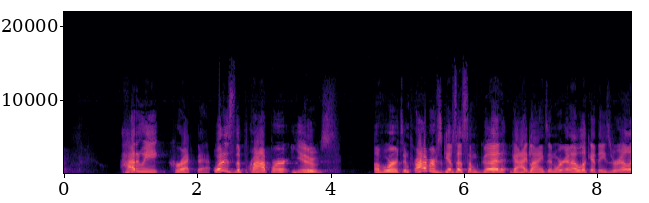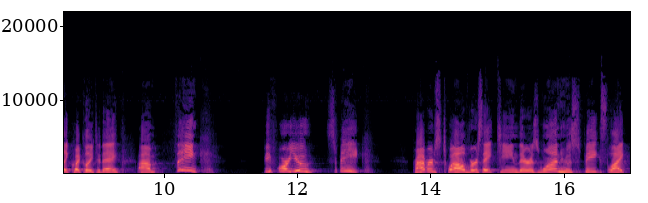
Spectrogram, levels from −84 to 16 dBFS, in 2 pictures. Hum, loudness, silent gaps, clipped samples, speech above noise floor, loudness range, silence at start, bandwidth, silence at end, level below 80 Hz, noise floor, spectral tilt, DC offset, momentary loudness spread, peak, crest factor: none; -18 LUFS; none; under 0.1%; 60 dB; 6 LU; 0.9 s; 12.5 kHz; 0.1 s; -64 dBFS; -78 dBFS; -5 dB/octave; under 0.1%; 11 LU; 0 dBFS; 18 dB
